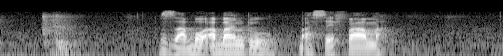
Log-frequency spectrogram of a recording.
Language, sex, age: Xhosa, male, 31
